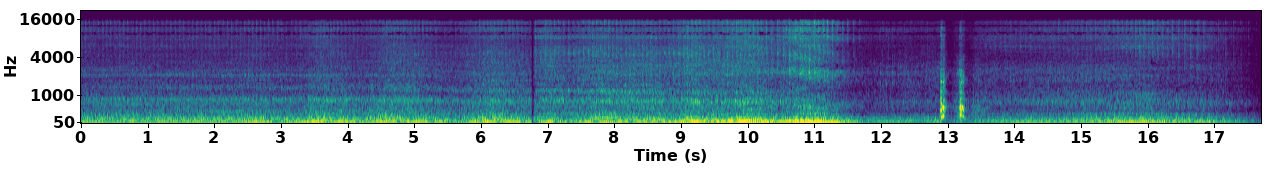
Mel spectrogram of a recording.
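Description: The air-cooled flat-four engine of a 1970 VW Beetle runs steadily, swells in revs about ten seconds in, then eases off. About a second later come two short, sharp blips close together.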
